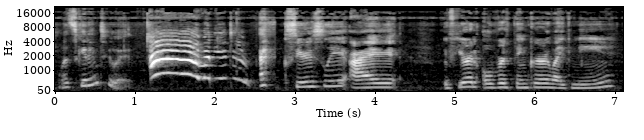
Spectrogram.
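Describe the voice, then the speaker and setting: A woman's voice: medium pitch, big pitch swings, measured pace, noisy background. A woman in her thirties from New Jersey, chatting casually and laughing often while doing her makeup at home. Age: 30s. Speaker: makeup artist and vlogger. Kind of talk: casual get-ready-with-me chat.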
